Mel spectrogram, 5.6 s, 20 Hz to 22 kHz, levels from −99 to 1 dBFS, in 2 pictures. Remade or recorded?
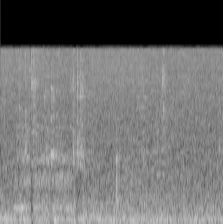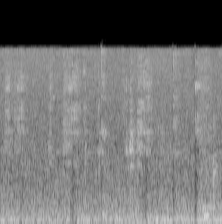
recorded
